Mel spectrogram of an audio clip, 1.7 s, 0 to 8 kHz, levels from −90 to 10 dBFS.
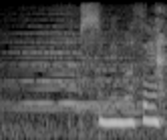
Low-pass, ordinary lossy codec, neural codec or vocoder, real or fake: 7.2 kHz; none; none; real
